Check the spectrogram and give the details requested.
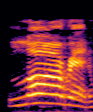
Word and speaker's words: Lauren: lauren isn't it yeah so lauren which syllable is stressed that's right the first syllable and nasrat which syllable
